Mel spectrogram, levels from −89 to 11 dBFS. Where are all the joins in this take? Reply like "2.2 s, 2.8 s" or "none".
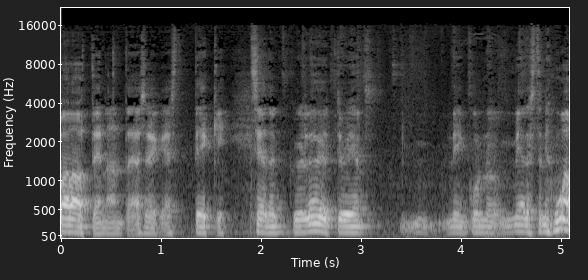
1.9 s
